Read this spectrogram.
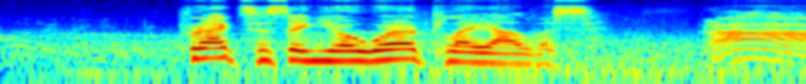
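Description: A woman speaks with amusement, heard close.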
